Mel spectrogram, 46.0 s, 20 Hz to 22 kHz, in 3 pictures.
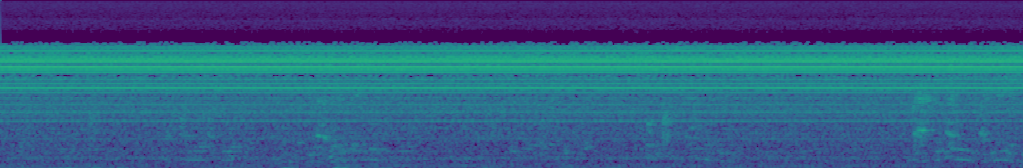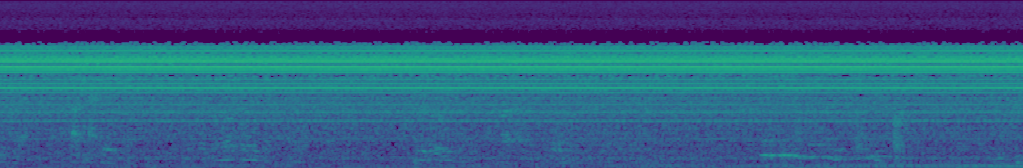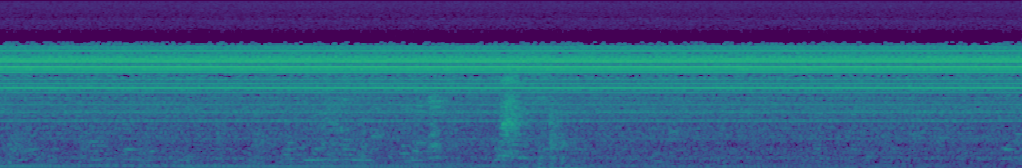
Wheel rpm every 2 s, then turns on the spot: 0, 0, 0, 0, 0, 0, 0, 0, 0, 0, 0, 0, 0, 0, 0, 0, 0, 0, 0, 0, 0, 0, 0.
none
